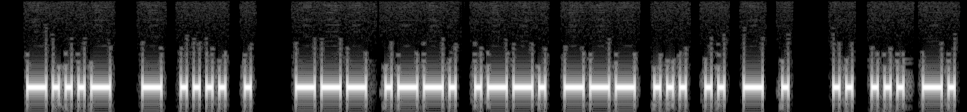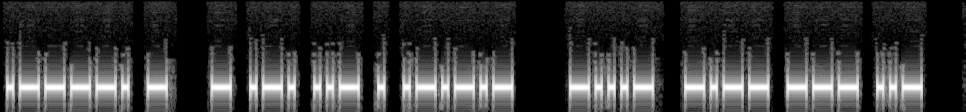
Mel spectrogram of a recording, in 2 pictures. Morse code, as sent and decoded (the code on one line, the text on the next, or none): -...- / - .... / --- .--. .--. --- ... .. - . / .. ... -. .----. - / - .-. ..- . .-.-.- / -...- / -.-- --- ..-
<BT> THE OPPOSITE ISN'T TRUE. <BT> YOU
